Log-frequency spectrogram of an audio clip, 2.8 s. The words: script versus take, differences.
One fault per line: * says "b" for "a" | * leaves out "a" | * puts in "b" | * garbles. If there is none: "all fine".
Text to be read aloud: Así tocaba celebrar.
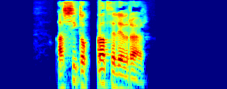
all fine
